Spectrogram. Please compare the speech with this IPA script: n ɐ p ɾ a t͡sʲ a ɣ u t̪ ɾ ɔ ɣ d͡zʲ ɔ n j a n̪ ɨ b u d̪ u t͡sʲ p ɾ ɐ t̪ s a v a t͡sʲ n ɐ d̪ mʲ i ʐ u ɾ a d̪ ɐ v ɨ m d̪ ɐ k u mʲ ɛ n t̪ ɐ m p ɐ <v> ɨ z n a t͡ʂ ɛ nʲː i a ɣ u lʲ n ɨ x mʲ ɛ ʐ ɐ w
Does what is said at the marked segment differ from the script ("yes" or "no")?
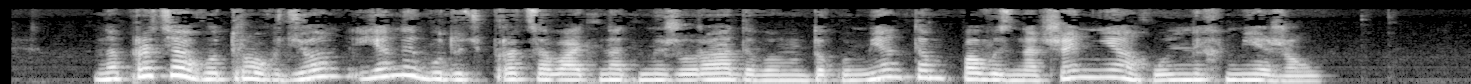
no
